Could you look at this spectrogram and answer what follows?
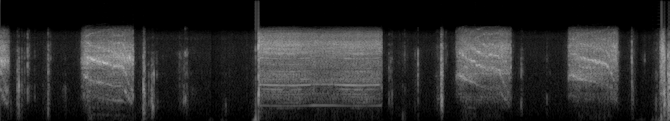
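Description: Cordless drill/driver driving wood screws into a wooden block in short runs, the motor whine dropping in pitch as each screw bites in and tightens. One longer, steady-pitched run comes in the middle, with small clicks of handling between the runs.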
